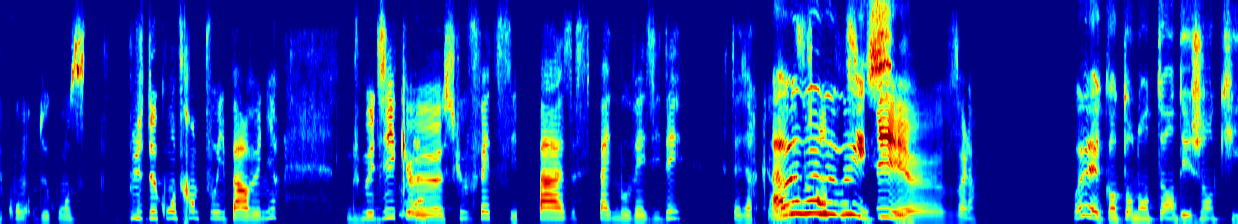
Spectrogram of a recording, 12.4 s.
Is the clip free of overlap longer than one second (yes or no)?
no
